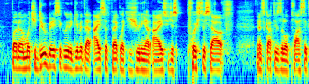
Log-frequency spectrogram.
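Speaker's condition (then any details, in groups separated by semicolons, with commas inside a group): No condition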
